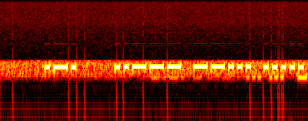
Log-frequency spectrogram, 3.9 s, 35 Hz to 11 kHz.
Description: Morse code, heard as a keyed tone, about 22 wpm, 440 Hz. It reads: R 275
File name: ss-cw-k5tr-op-n5rz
